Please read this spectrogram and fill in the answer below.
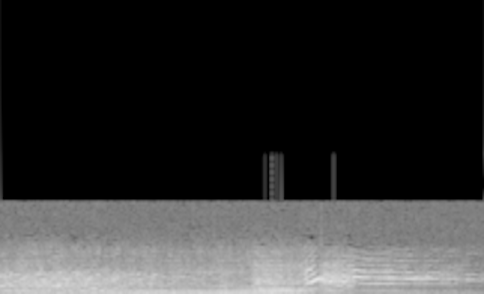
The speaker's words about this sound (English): Well, that's him gone. Marvellous what a quick touch of the brakes can do.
